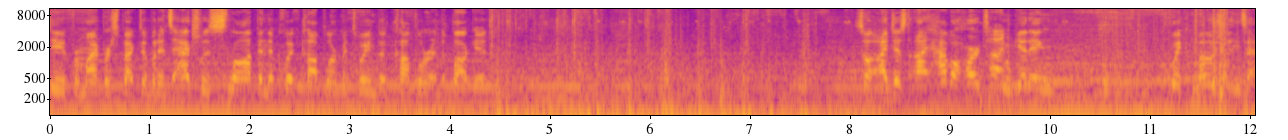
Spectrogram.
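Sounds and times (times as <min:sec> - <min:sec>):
diesel engine running: 0:00.0 - 0:12.0.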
